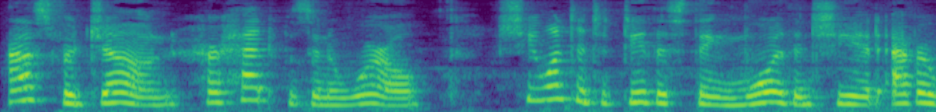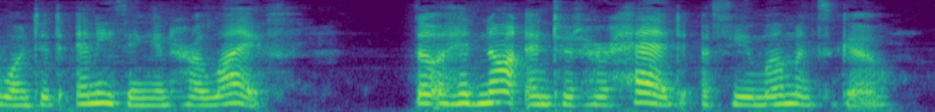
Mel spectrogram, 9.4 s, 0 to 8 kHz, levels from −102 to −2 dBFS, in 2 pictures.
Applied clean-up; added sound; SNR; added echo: none; none; none; none.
